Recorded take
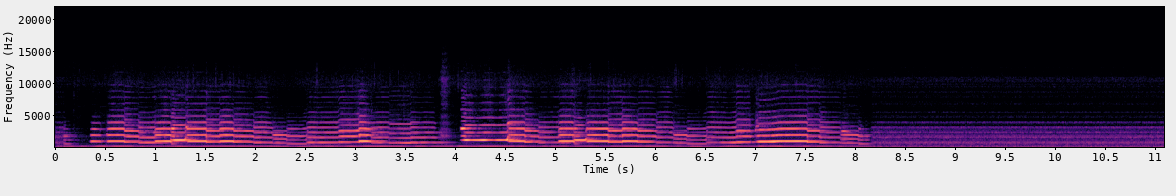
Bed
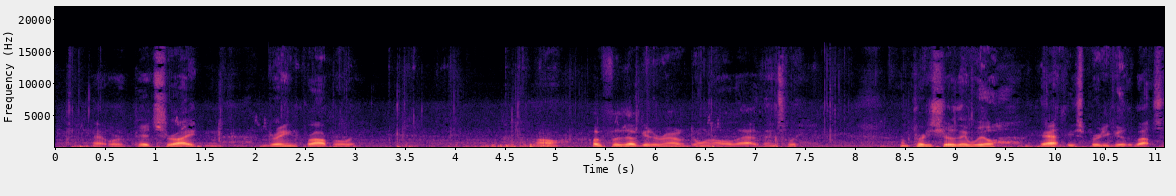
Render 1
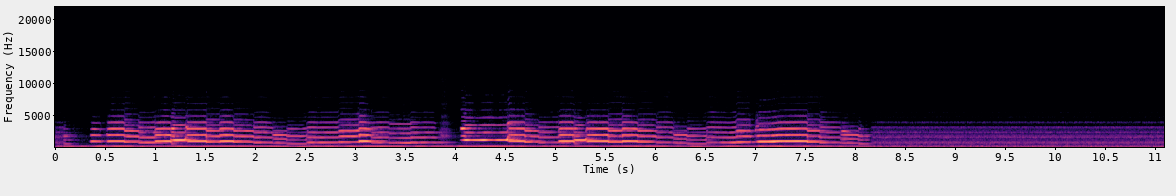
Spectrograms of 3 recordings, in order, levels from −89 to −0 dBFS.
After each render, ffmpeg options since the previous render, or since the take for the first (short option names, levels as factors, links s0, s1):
-af "lowpass=5100,bass=f=250:g=8,treble=f=4000:g=-6"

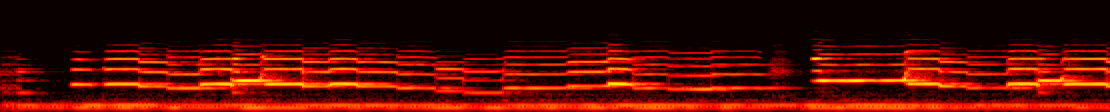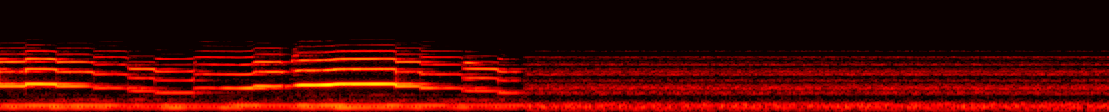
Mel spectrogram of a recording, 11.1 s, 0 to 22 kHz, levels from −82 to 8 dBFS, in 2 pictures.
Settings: -af "volume=1.33"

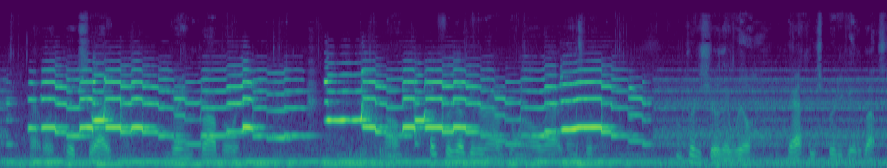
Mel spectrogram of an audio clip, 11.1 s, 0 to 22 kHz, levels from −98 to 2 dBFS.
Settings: -filter_complex "[1:a]volume=0.178[s0];[0:a][s0]amix=inputs=2:normalize=0"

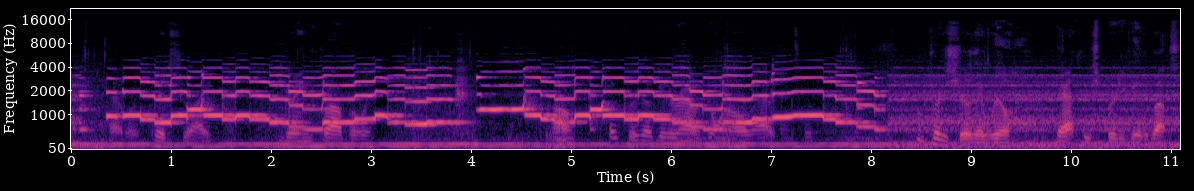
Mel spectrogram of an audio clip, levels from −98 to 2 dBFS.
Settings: -filter_complex "[0:a]acrossover=split=470|1400|4200[s0][s1][s2][s3];[s0]acompressor=threshold=0.00282:ratio=4[s4];[s1]acompressor=threshold=0.0224:ratio=4[s5];[s2]acompressor=threshold=0.01:ratio=4[s6];[s3]acompressor=threshold=0.002:ratio=4[s7];[s4][s5][s6][s7]amix=inputs=4:normalize=0,alimiter=level_in=2:limit=0.0631:level=0:latency=1:release=209,volume=0.501"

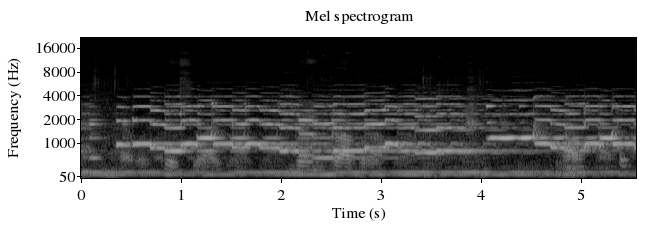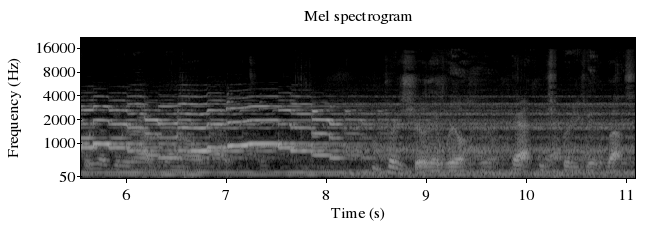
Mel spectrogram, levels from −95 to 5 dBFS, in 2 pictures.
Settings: -filter_complex "[0:a]asplit=2[s0][s1];[s1]adelay=36,volume=0.398[s2];[s0][s2]amix=inputs=2:normalize=0,aecho=1:1:327|654|981|1308|1635:0.224|0.112|0.056|0.028|0.014"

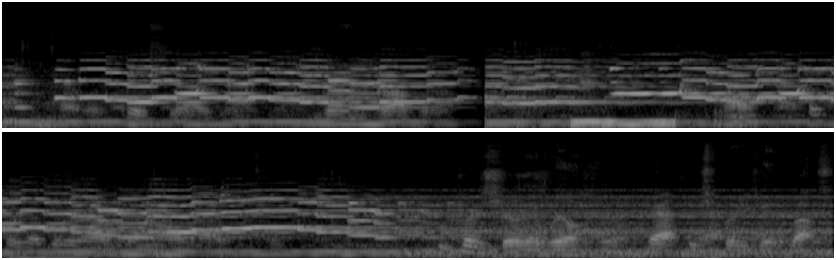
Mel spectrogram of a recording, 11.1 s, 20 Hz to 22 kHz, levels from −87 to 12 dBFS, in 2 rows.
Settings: -filter_complex "[0:a]asettb=1/sr,asplit=3[s0][s1][s2];[s0]atrim=end=3.794[s3];[s1]atrim=start=3.79:end=4.49,asetpts=PTS-STARTPTS,afade=t=in:d=0.004:c=qsin,afade=t=out:st=0.696:d=0.004:c=qsin,lowshelf=f=210:t=q:w=3:g=10[s4];[s2]atrim=start=4.486[s5];[s3][s4]acrossfade=d=0.004:c1=hsin:c2=qsin[s6];[s6][s5]acrossfade=d=0.004:c1=qsin:c2=hsin,asettb=1/sr,asplit=3[s7][s8][s9];[s7]atrim=end=5.594[s10];[s8]atrim=start=5.59:end=6.12,asetpts=PTS-STARTPTS,afade=t=in:d=0.004:c=qsin,afade=t=out:st=0.526:d=0.004:c=qsin,aeval=exprs='if(lt(val(0),0),0.708*val(0),val(0))':c=same[s11];[s9]atrim=start=6.116[s12];[s10][s11]acrossfade=d=0.004:c1=hsin:c2=qsin[s13];[s13][s12]acrossfade=d=0.004:c1=qsin:c2=hsin,asplit=2[s14][s15];[s14]atrim=end=3.22,asetpts=PTS-STARTPTS,afade=t=out:st=2.58:d=0.64[s16];[s15]atrim=start=3.22,asetpts=PTS-STARTPTS,afade=t=in:d=0.004:c=hsin[s17];[s16][s17]concat=n=2:v=0:a=1"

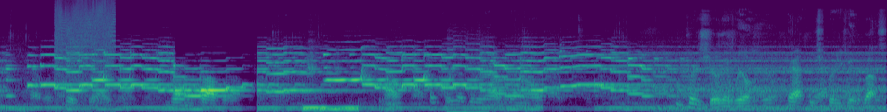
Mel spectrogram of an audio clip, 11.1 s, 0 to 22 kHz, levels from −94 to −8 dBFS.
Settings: -filter_complex "[0:a]asettb=1/sr,asplit=3[s0][s1][s2];[s0]atrim=end=0.694[s3];[s1]atrim=start=0.69:end=1.45,asetpts=PTS-STARTPTS,afade=t=in:d=0.004:c=qsin,afade=t=out:st=0.756:d=0.004:c=qsin,acrusher=bits=6:mix=0:aa=0.5[s4];[s2]atrim=start=1.446[s5];[s3][s4]acrossfade=d=0.004:c1=hsin:c2=qsin[s6];[s6][s5]acrossfade=d=0.004:c1=qsin:c2=hsin,asettb=1/sr,asplit=3[s7][s8][s9];[s7]atrim=end=2.194[s10];[s8]atrim=start=2.19:end=3.19,asetpts=PTS-STARTPTS,afade=t=in:d=0.004:c=qsin,afade=t=out:st=0.996:d=0.004:c=qsin,lowpass=f=770:t=q:w=4.6[s11];[s9]atrim=start=3.186[s12];[s10][s11]acrossfade=d=0.004:c1=hsin:c2=qsin[s13];[s13][s12]acrossfade=d=0.004:c1=qsin:c2=hsin,asettb=1/sr,asplit=3[s14][s15][s16];[s14]atrim=end=6.794[s17];[s15]atrim=start=6.79:end=7.44,asetpts=PTS-STARTPTS,afade=t=in:d=0.004:c=qsin,afade=t=out:st=0.646:d=0.004:c=qsin,equalizer=f=210:w=0.32:g=-14[s18];[s16]atrim=start=7.436[s19];[s17][s18]acrossfade=d=0.004:c1=hsin:c2=qsin[s20];[s20][s19]acrossfade=d=0.004:c1=qsin:c2=hsin"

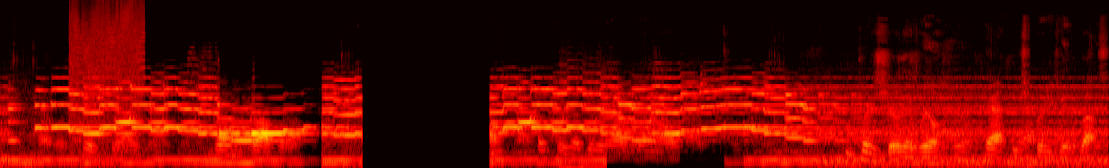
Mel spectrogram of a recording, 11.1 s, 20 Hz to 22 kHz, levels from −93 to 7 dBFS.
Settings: -filter_complex "[0:a]asettb=1/sr,asplit=3[s0][s1][s2];[s0]atrim=end=1.874[s3];[s1]atrim=start=1.87:end=2.55,asetpts=PTS-STARTPTS,afade=t=in:d=0.004:c=qsin,afade=t=out:st=0.676:d=0.004:c=qsin,adynamicsmooth=sensitivity=7.5:basefreq=3500[s4];[s2]atrim=start=2.546[s5];[s3][s4]acrossfade=d=0.004:c1=hsin:c2=qsin[s6];[s6][s5]acrossfade=d=0.004:c1=qsin:c2=hsin,asettb=1/sr,asplit=3[s7][s8][s9];[s7]atrim=end=6.064[s10];[s8]atrim=start=6.06:end=7.25,asetpts=PTS-STARTPTS,afade=t=in:d=0.004:c=qsin,afade=t=out:st=1.186:d=0.004:c=qsin,highpass=f=350:w=0.5412,highpass=f=350:w=1.3066[s11];[s9]atrim=start=7.246[s12];[s10][s11]acrossfade=d=0.004:c1=hsin:c2=qsin[s13];[s13][s12]acrossfade=d=0.004:c1=qsin:c2=hsin,asplit=3[s14][s15][s16];[s14]atrim=end=3.62,asetpts=PTS-STARTPTS,afade=t=out:st=3.616:d=0.004:c=hsin[s17];[s15]atrim=start=3.62:end=4.9,asetpts=PTS-STARTPTS,volume=0[s18];[s16]atrim=start=4.9,asetpts=PTS-STARTPTS,afade=t=in:d=0.004:c=hsin[s19];[s17][s18][s19]concat=n=3:v=0:a=1"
